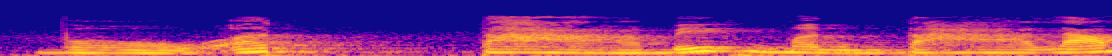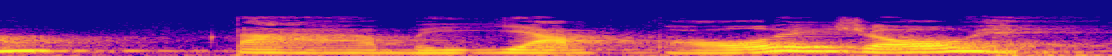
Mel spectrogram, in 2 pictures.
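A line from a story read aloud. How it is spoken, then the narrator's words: Weak whisper. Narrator (Vietnamese): Hóa Giao thều thào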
